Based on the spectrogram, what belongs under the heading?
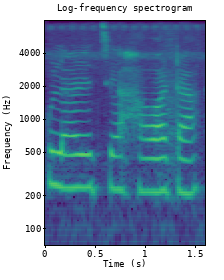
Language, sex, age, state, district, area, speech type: Bengali, female, 30-45, West Bengal, Dakshin Dinajpur, urban, spontaneous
